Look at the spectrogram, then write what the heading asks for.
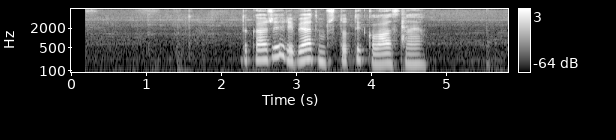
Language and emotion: Russian, neutral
